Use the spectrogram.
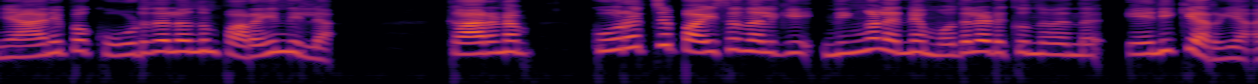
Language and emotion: Malayalam, angry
